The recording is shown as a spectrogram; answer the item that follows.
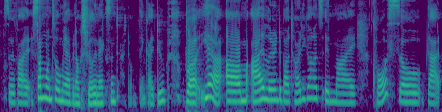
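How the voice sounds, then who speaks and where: A woman's voice: medium pitch, a little mellow. A woman from Malaysia giving a chatty self-introduction as an incoming student. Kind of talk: short self-introduction at a ceremony.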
